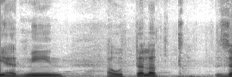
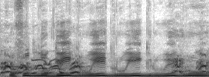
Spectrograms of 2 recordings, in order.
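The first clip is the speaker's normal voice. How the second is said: higher and higher, building thrill; excited race narration; 9 semitones higher than usual. A narrator's reading. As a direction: chant the running like a race call.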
